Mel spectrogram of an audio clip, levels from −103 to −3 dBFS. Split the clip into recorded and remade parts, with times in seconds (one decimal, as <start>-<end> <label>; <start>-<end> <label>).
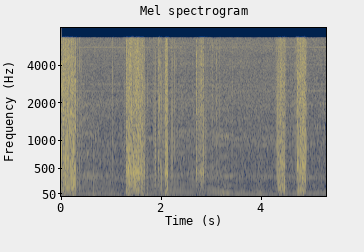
0.0-2.2 recorded; 2.2-4.5 remade; 4.5-5.3 recorded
